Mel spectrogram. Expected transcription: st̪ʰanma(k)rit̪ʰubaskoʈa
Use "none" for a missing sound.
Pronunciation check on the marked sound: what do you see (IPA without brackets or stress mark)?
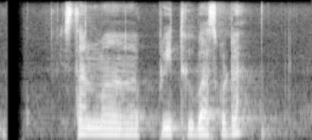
p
